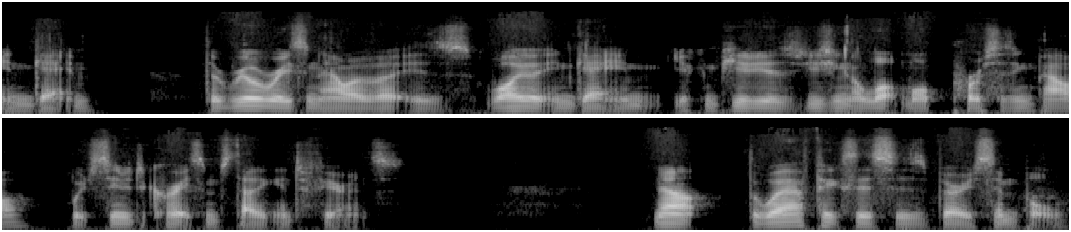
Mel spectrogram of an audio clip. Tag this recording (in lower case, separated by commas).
speech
